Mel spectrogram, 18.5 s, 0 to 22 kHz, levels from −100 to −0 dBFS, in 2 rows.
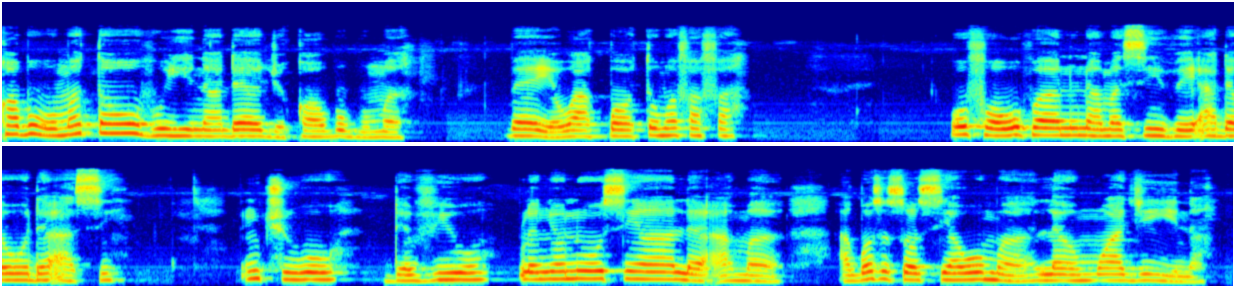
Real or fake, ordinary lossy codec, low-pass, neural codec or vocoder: real; MP3, 96 kbps; 10.8 kHz; none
